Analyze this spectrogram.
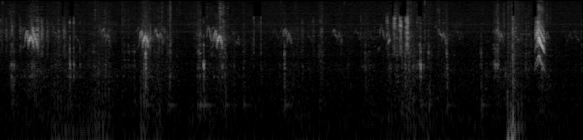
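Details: Sparrows sorting out who is boss, giving brief high chirps every second or so, one especially sharp near the end, with occasional low thumps and quiet outdoor background.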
